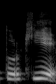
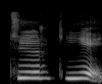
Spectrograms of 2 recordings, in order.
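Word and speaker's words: Türkiye: Nah, kalau orang Indonesia mungkin bacanya Turkiye, udah kayak gitu ya. Nah, kalau orang Turki itu ngomongnya ini Turkiye. Jadi U-nya itu ketika baca U, bibirnya dibonyongin sedikit. Jadi Turkiye.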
